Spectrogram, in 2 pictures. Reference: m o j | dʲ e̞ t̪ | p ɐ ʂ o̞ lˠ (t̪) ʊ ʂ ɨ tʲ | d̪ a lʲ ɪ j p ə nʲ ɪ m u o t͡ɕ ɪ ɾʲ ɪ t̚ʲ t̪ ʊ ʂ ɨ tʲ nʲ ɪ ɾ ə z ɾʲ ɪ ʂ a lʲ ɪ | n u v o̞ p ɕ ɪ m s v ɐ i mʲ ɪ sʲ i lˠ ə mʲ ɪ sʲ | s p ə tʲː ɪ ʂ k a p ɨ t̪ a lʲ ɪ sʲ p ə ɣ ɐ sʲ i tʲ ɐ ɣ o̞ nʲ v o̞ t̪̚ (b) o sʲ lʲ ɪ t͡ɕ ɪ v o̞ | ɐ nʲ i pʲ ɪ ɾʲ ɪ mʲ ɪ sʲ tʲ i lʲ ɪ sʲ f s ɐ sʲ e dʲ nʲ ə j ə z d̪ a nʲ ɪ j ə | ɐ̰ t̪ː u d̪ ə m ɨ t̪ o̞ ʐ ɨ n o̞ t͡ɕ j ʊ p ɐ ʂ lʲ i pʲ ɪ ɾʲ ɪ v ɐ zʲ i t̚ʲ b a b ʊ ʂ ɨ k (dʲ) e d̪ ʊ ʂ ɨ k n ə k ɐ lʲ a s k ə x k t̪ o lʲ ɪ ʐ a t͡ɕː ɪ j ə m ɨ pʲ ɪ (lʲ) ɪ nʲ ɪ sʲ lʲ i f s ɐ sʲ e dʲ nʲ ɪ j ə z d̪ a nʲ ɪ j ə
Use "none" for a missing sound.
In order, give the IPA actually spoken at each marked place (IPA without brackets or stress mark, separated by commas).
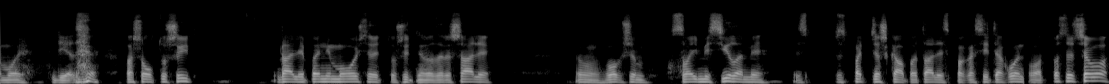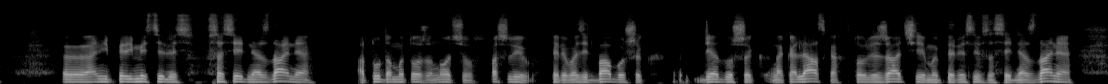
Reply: t̪, p, dʲ, ɾʲ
